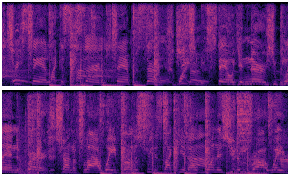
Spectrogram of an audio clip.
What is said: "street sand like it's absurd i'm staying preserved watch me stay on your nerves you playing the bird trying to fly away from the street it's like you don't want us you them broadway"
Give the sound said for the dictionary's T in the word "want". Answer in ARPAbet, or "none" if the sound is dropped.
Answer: none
